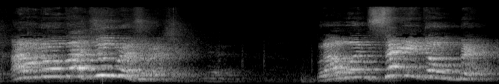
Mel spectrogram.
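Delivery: loud, high call to the congregation; full-force preaching. Real, not acted. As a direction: throw it out to the whole church.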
